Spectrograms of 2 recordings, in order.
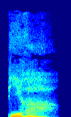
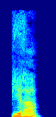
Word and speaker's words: Pira: Pira ? – Non, avec un accent bien plus prononcé sur le A. – Pira ? – C'est un peu mieux comme ça.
